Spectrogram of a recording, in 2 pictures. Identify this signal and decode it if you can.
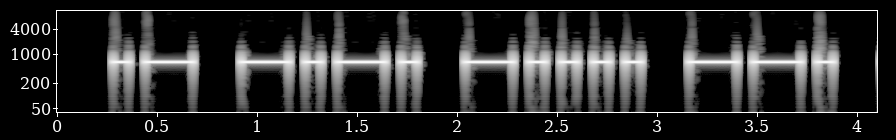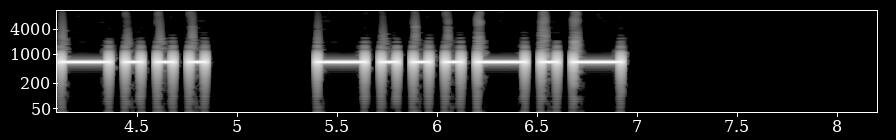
Morse code, heard as a keyed tone, about 15 wpm, 650 Hz. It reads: AC6GB <BK>
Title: SOTA QSO Practice 15wpm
